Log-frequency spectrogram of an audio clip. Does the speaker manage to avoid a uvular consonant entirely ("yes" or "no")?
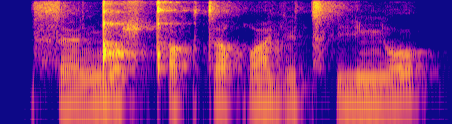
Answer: no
